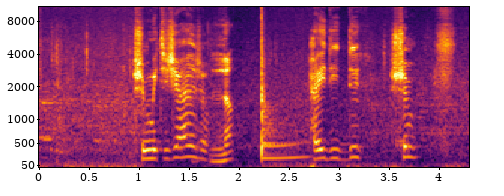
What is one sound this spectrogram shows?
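Another young man answers loudly and emphatically.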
